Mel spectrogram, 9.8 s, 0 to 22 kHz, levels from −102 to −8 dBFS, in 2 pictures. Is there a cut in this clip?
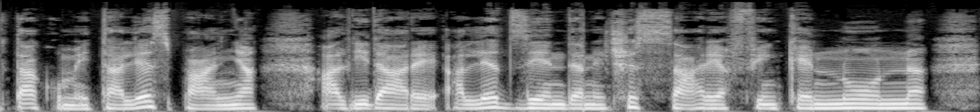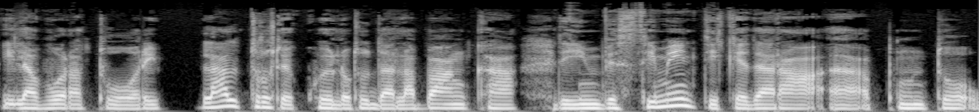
yes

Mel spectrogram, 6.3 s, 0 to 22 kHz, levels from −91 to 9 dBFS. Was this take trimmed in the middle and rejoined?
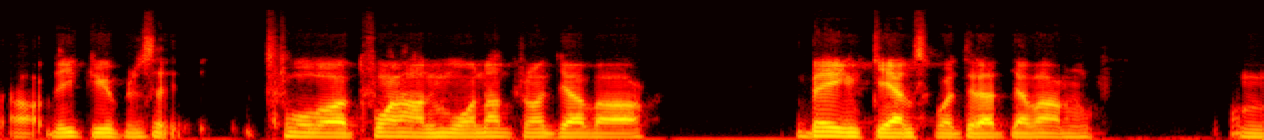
yes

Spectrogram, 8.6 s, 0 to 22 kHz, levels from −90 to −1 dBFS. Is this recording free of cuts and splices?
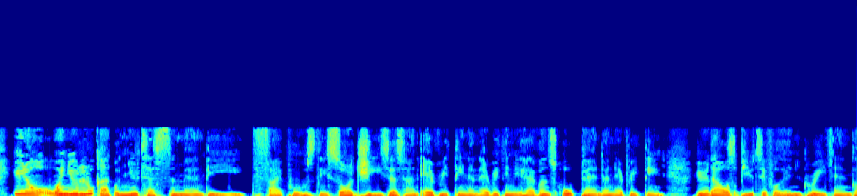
no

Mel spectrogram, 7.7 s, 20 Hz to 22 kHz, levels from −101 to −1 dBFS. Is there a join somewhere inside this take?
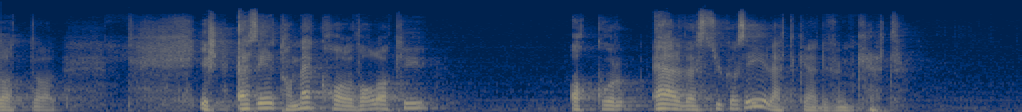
no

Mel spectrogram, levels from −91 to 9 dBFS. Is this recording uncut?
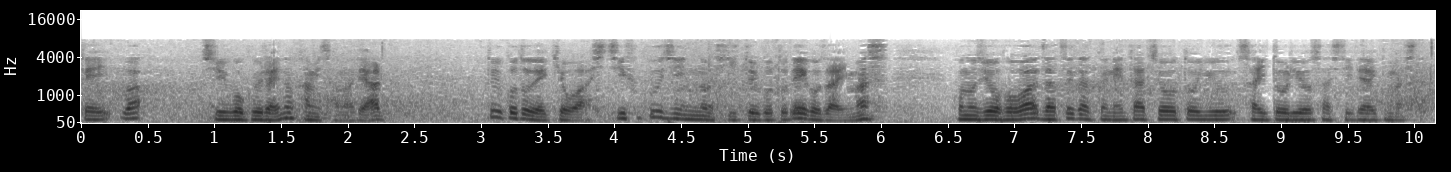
yes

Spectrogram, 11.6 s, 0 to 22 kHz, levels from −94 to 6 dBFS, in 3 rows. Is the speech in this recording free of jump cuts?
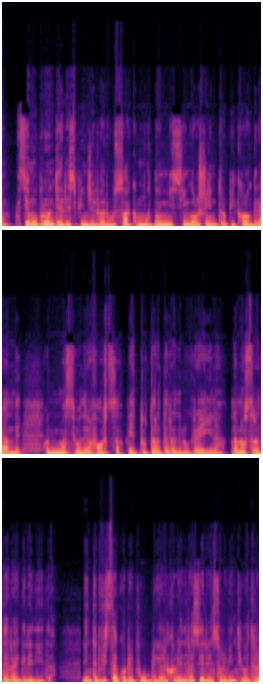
no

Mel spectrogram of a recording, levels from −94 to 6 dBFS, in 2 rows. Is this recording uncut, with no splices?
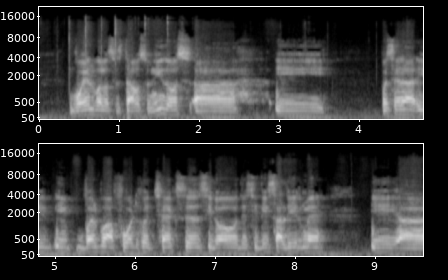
yes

